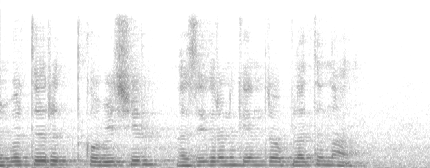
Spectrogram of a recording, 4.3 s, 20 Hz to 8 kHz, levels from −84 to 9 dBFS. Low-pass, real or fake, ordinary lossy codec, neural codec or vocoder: 7.2 kHz; fake; none; vocoder, 44.1 kHz, 80 mel bands, Vocos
